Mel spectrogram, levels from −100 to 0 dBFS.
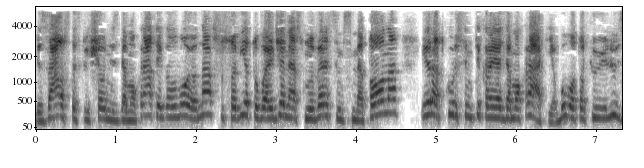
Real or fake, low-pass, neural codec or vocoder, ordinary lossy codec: real; 5.4 kHz; none; MP3, 32 kbps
